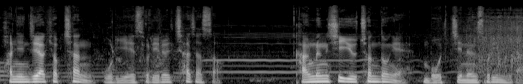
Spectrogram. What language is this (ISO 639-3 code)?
kor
